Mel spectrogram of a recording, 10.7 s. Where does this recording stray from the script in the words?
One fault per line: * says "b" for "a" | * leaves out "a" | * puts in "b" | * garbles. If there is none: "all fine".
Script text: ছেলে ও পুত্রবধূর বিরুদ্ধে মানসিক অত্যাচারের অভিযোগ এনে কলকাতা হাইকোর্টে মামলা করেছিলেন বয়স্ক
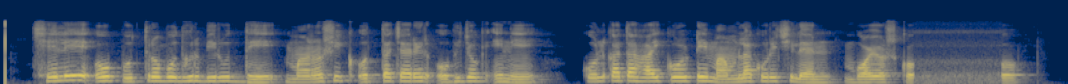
all fine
